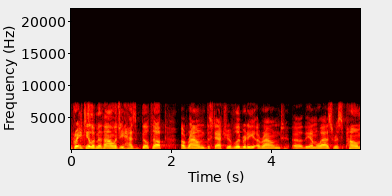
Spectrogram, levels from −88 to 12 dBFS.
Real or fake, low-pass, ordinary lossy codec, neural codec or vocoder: real; 7.2 kHz; Opus, 64 kbps; none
